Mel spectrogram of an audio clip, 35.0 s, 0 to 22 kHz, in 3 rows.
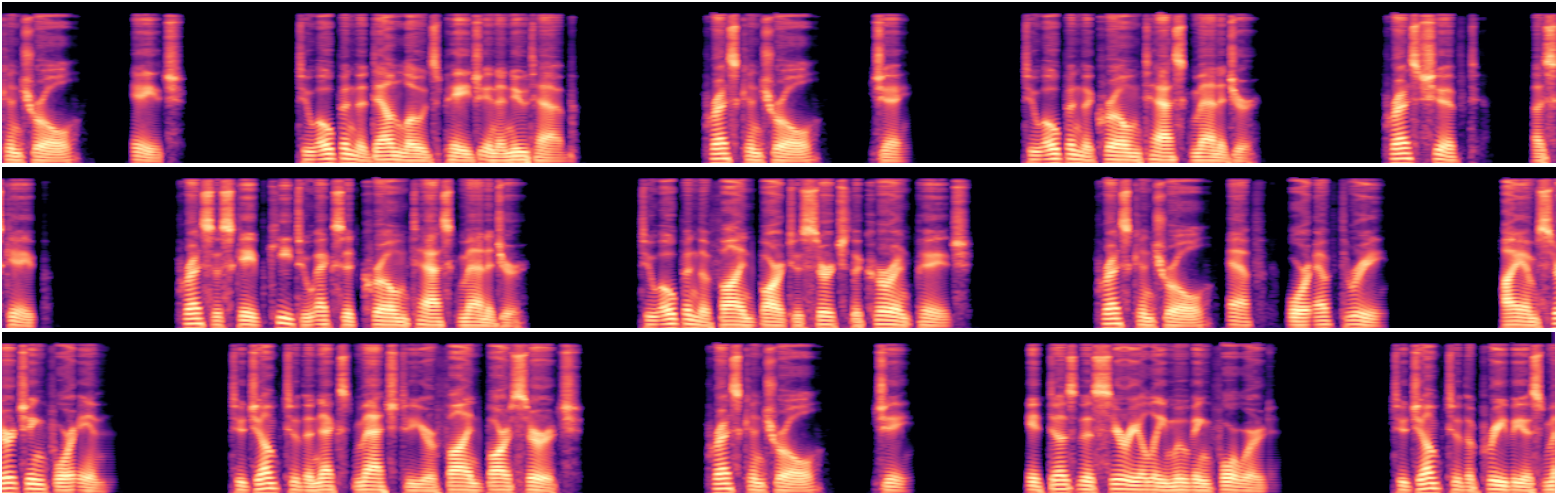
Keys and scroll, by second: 0.7 ctrl+h, 5.7 ctrl+j, 11.6 shift+Escape, 13.6 Escape, 19.5 ctrl+f, 25.8 ctrl+g.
